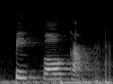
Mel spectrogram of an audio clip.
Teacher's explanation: a letra m a letra p e a letra B Elas têm os lábios aqui ó elas são bilabiais todas elas a gente bate os lábios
